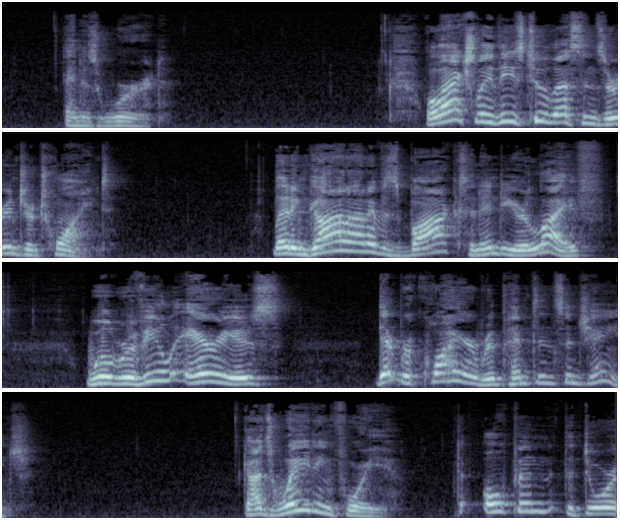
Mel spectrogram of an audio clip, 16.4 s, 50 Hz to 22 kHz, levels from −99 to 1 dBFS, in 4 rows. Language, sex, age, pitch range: English, male, 40-59, 145-240 Hz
